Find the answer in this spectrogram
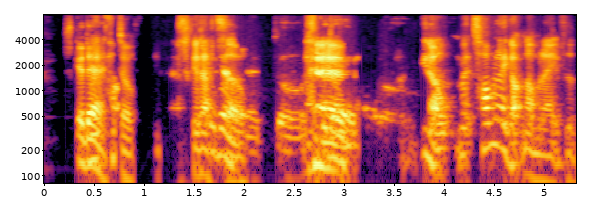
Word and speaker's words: Scudetto: You have to say it like this. Scudetto.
